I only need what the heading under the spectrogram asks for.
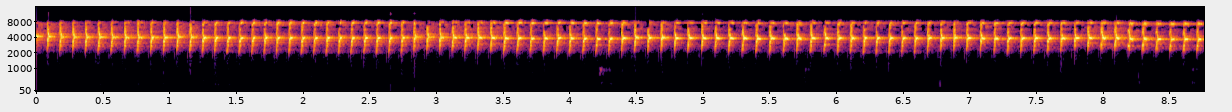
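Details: Lovebird giving an unbroken, clean stream of rapid, harsh, shrill chatter notes, around three per second. The strongly rhythmic song is steady throughout, with almost no background noise.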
